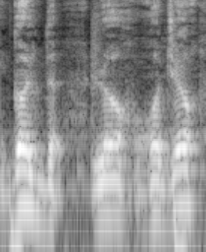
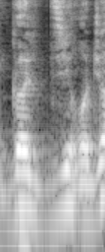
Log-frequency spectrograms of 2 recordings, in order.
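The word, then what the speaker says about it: Gold D. Roger: surtout du docteur K c'est la première personne à prononcer correctement le vrai nom du roi des pirates Gold Roger par au début on pense tous que c'est gold Lord Roger donc en fait c'est Gold D Roger c'est elle qui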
